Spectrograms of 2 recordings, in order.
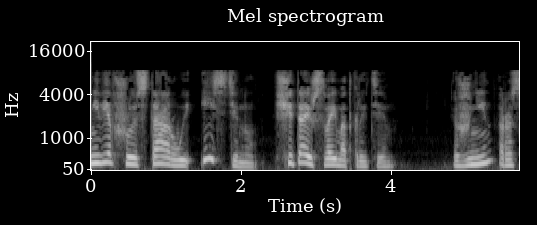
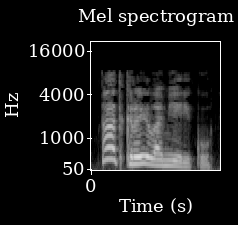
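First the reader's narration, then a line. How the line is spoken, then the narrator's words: Laughing. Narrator (Russian): засмеялся Брохвич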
